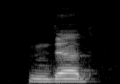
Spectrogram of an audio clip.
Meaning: ink
- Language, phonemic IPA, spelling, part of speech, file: Moroccan Arabic, /mdaːd/, مداد, noun, LL-Q56426 (ary)-مداد.wav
